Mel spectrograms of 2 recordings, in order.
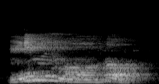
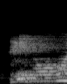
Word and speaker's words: णिम्मोहो: णिम्मोहो, यहां भी आधा मा, णिम्मोहो, णिमोहो नहीं, णिम्मोहो।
